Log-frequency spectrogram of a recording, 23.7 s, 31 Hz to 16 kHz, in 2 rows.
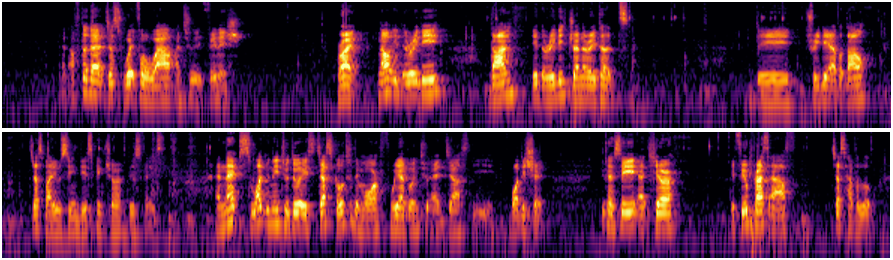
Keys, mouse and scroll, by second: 0.7-1.5 drag, 2.2 click, 3.9 click, 5.1 click, 5.8 middle click, 5.8-6.3 scroll, 6.6 drag, 6.8 scroll, 7.2-8.9 typing, 9.1 click, 9.4-9.7 scroll, 10.0 middle click, 10.0-15.4 typing, 10.2-11.5 drag, 11.8 click, 12.0 shift+scroll up 10, 12.2 shift+click, 12.3 shift+scroll, 13.2 click, 13.9-14.6 scroll, 15.2-18.5 drag, 18.2-20.5 typing, 19.5 click, 20.1 click, 21.0 click, 21.9-23.7 typing, 23.1-23.6 drag.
